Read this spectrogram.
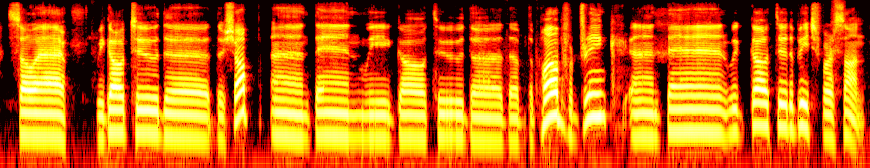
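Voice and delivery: put-on slow, broken English in a vague foreign accent; mock foreign accent. Friend talking to his foreign mate, in a slow, hammed-up foreign accent. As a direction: drag each word out like a tourist talking slowly to a local. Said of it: "he puts on an accent like that".

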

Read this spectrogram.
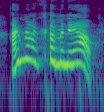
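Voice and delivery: high-pitched repeated protest; adamant refusal. Retold or imitated. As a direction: insist in a high voice. Retold refusal in restroom quarrel.

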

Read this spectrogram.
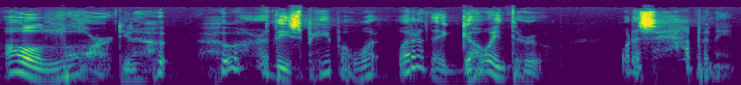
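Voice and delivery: soft whispered wondering to God; hushed prayer. Retold or imitated. Pastor silently praying for the elderly couple, whispered. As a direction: breathe it out, deeply moved.

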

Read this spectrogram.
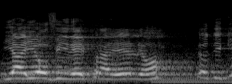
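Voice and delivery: normal talking voice

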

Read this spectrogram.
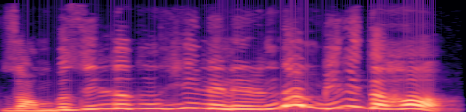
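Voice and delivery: high, understated storybook anger; mildly indignant exclamation; angry. Acted. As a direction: complain crossly at a normal volume. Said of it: "dedim öfkeyle".

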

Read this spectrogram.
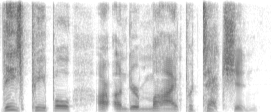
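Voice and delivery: a firm shout down the stairs. A narrator's reading. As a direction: claim them loudly as hers. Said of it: "stepped forward and shouted".

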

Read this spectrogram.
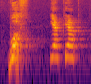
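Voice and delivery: high yappy barks; yappy dog voice. Acted. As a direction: yip like a tiny dog. Dogs barking.

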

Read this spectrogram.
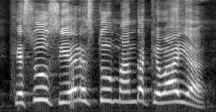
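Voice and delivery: high-pitched plea across a distance; calling out. Acted. Disciple calls to Jesus on the water, calling out. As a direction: call out high to someone far off.

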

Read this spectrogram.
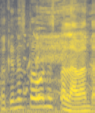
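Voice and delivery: gleeful laughing echo of "Lo que no es pa' uno es pa' la banda"; laughing repeat. Shown as a demonstration. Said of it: "yo dije".

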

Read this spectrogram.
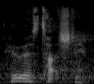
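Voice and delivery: ordinary talk

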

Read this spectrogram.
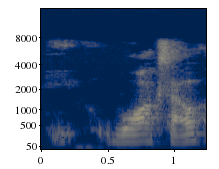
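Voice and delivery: ordinary talk, nothing marked

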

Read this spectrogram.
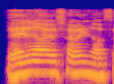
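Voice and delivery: ordinary delivery, nothing marked

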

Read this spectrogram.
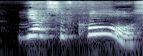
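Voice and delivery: a small excited brownie; huffy little helper elf. Acted. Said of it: "said the little fellow".

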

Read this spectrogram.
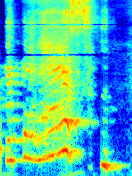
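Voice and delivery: high, drawn-out mock shout; retold exasperated yell. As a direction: act out yelling at the dog, dragging it out. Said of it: "hasta que le grité".

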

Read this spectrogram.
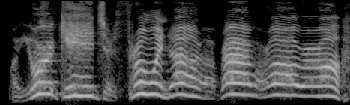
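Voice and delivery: high-pitched imitated rant without real volume; hammed-up cussing tirade; mock angry yelling. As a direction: imitate a neighbor ranting into gibberish. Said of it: "he starts yelling and cussing at me".

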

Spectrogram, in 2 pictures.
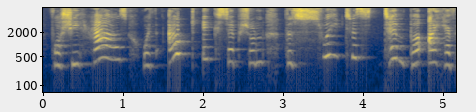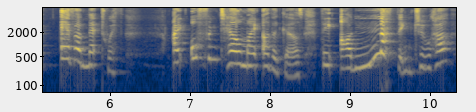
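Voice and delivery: high-pitched gushing matron with swooping emphasis; profuse mother. A narrator's reading. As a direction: flatter the hosts effusively and at length. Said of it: "was profuse in her acknowledgments".

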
